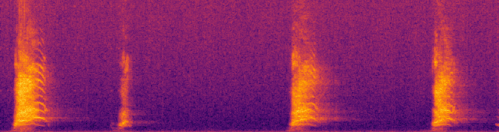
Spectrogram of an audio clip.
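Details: Den dispute between red foxes, with the vixen holding her burrow against an attacking male: four harsh, gravelly screeches spaced roughly two seconds apart, one shorter and thinner than the others.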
